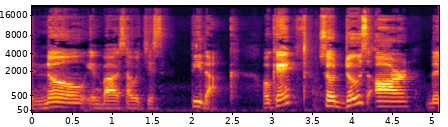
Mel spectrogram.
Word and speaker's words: tidak: Yes is ya, and then no is tidak.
